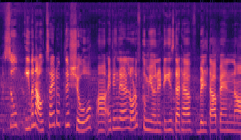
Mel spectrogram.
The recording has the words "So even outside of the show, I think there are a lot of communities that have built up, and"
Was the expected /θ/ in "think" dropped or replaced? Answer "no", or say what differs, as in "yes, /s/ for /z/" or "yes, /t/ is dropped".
yes, /t/ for /θ/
